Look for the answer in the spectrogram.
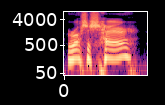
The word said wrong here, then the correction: Ferrero Rocher: Rocheshire chocolate. Another Ferrero Rocher. – Ferrero Rocher. Yeah, that.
